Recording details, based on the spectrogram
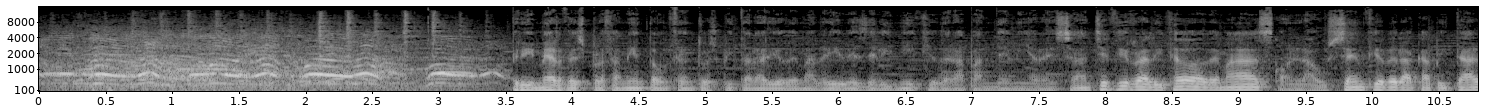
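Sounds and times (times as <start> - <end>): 
dense outdoor protest crowd shouting and booing at a hospital: 0.0 - 3.6
protest crowd voices jeering: 0.0 - 3.6
speech: 3.6 - 10.7.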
